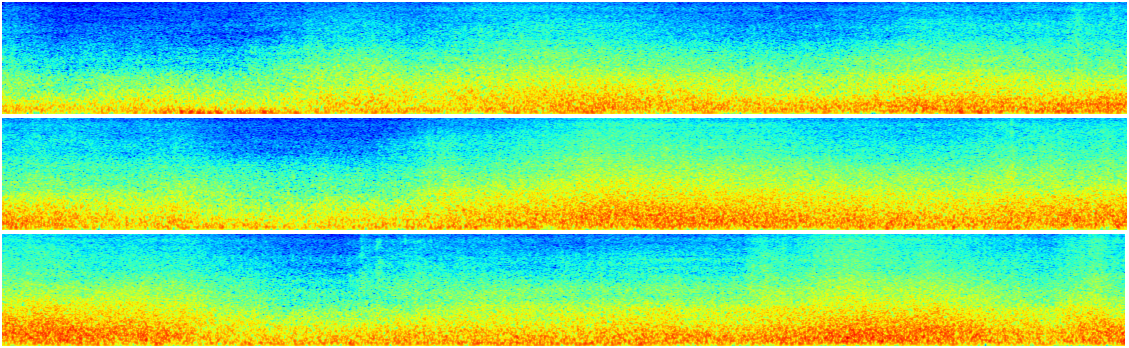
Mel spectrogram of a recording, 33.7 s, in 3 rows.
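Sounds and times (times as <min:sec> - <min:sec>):
ocean waves: 0:00.0 - 0:33.7.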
